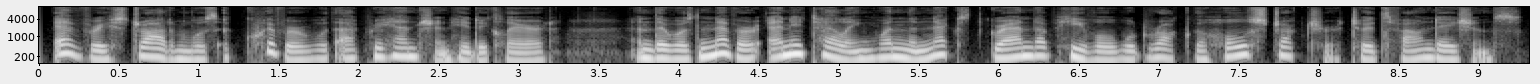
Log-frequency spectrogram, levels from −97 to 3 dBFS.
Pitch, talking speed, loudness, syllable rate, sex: 185 Hz, 175 wpm, -18 LUFS, 5.6 syllables/s, female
